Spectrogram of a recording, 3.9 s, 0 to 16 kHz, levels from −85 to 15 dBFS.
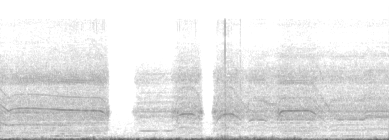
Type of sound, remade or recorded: recorded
